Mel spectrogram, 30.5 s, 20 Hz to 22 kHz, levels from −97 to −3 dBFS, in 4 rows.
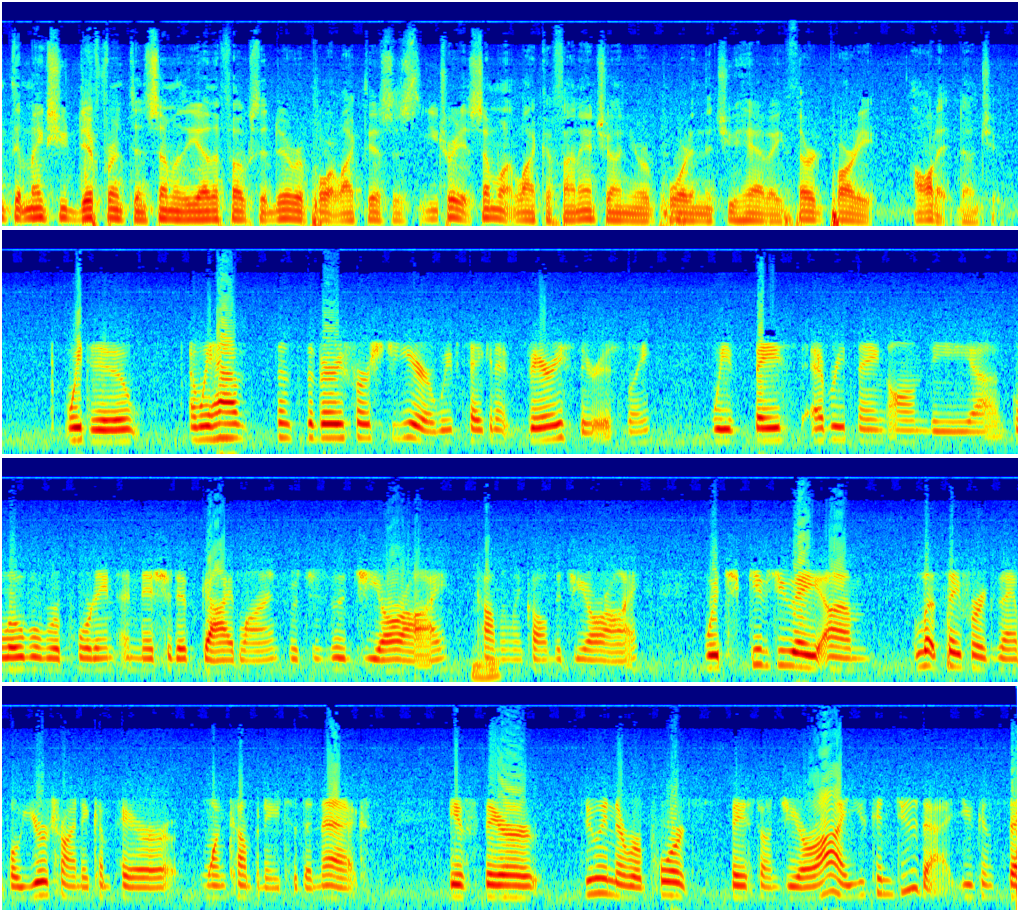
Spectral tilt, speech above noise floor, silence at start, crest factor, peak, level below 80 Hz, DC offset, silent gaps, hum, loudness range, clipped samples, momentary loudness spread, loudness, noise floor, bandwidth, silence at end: -6 dB/octave; 26 dB; 0 s; 14 dB; -4 dBFS; -40 dBFS; under 0.1%; none; none; 4 LU; under 0.1%; 11 LU; -19 LUFS; -45 dBFS; 16.5 kHz; 0 s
